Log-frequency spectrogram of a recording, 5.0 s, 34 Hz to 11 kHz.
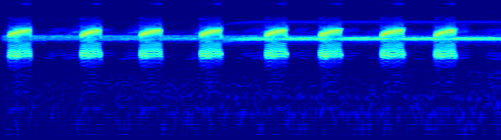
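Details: Squirrel treefrog in Vero Beach, Florida, calling at night while Uranotaenia lowii mosquitoes, drawn by its call, attack it. Eight short raspy, nasal notes, each about a quarter second, repeated roughly every 0.6 seconds over a steady high insect-like drone.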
